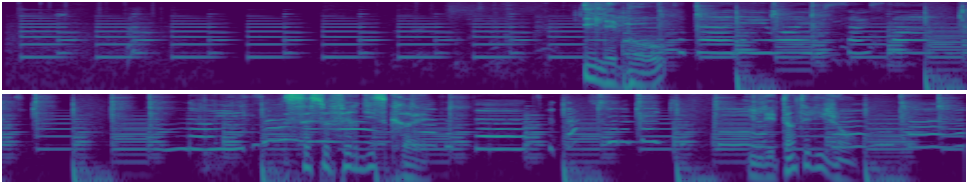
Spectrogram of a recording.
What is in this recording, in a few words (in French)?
proche complice chaleureux; Samsung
